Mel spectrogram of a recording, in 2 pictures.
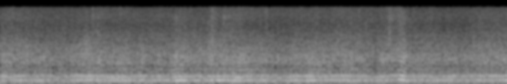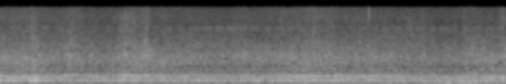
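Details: Natural buzzing of a bee swarm leaving its hive: steady humming drone with stacked harmonics, punctuated by short brighter whooshes as single bees fly close past.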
